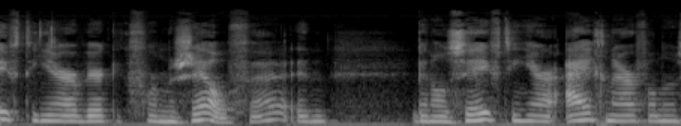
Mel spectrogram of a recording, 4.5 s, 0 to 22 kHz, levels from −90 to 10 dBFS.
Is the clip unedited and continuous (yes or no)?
no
